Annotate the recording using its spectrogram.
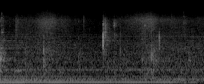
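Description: Steady electrical hum from a guitar amplifier rig, with one sharp click about a second in as a light switch is flipped; the hum fades near the end.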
